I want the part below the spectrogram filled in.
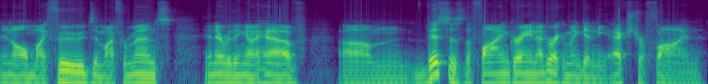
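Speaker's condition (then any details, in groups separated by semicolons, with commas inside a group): No condition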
